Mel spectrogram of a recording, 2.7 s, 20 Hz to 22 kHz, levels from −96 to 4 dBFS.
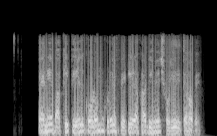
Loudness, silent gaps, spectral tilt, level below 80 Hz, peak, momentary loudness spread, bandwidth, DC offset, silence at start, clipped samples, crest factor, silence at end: -13 LUFS; none; -6.5 dB/octave; -32 dBFS; 0 dBFS; 4 LU; 8 kHz; under 0.1%; 0.5 s; under 0.1%; 12 dB; 0.2 s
